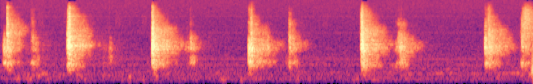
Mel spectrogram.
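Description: A series of short hissing puffs of air, about a dozen in four seconds, many in quick pairs, made to imitate blood being pumped through the heart and its valves.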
